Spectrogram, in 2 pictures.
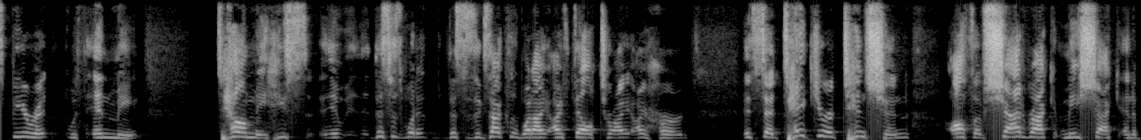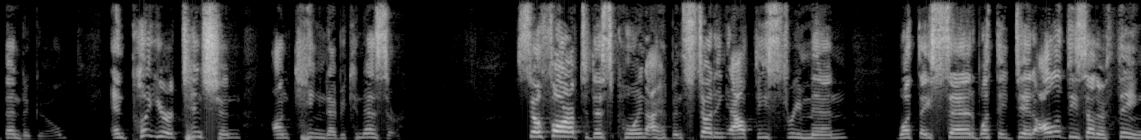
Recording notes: Preached at Newport City Church.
